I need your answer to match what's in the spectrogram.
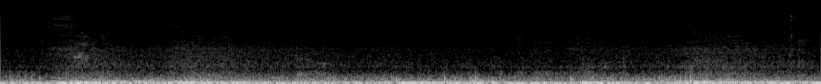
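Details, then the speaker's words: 1956 Chrysler New Yorker, owned 42 years and unused for about 15, running again after new tires and brake work: a low, even burble, smooth and steady with no ticking, knocking or stumbling. Owner says the more it runs, the better it sounds. "This is the one I kept. The more I run it, the better that engine sounds."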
